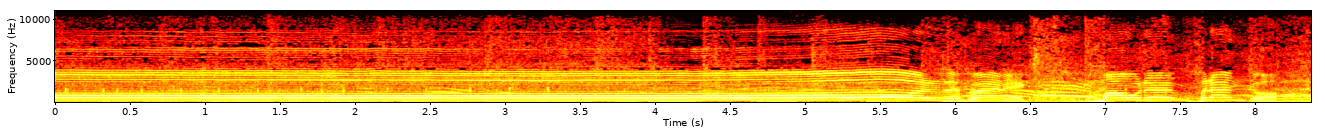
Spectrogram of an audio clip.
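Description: Radio football commentator's long goal shout, one held "gooool" sustained at a steady pitch for over five seconds, then dropping and breaking into quick repeated shouts near the end.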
